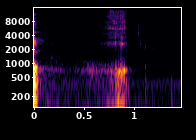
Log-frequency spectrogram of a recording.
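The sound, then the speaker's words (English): A quick slurping sip from a drink, followed by a faint swallow and soft mouth sounds, quiet and alone with no talking. “Oh, speaking of which, hold on, let me get a little sip drink.”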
